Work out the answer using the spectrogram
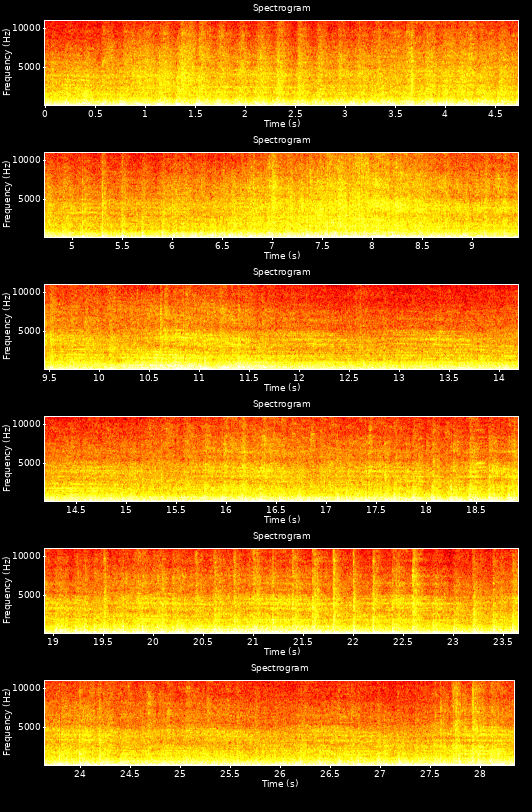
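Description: Freight train cars (boxcars, covered hoppers and tank cars) rolling steadily past: a loud, continuous rumble with the clickety-clack of steel wheels over the rail joints.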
